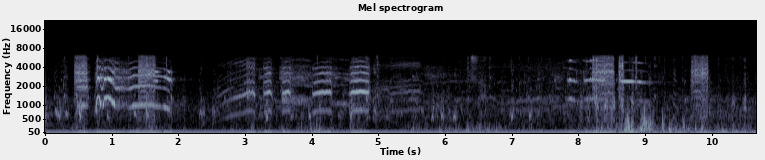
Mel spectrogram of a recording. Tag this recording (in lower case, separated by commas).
chicken, livestock, bird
